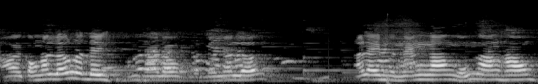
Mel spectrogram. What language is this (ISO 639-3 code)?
vie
